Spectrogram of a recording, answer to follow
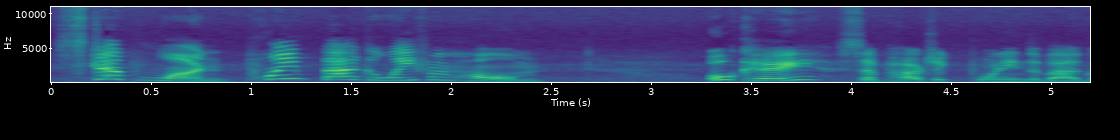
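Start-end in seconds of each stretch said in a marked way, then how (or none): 0.0-2.5 high cartoon voice reading out instructions; SpongeBob reading. A narrator's reading. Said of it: "He began to read". 3.3-3.9 high, loud cartoon okay; Patrick answering. A narrator's reading.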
